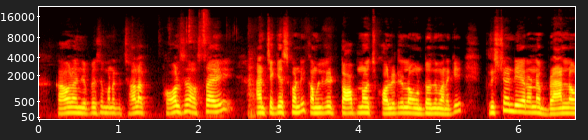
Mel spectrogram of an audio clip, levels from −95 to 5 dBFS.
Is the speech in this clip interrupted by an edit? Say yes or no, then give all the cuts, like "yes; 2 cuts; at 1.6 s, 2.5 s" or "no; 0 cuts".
no; 0 cuts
